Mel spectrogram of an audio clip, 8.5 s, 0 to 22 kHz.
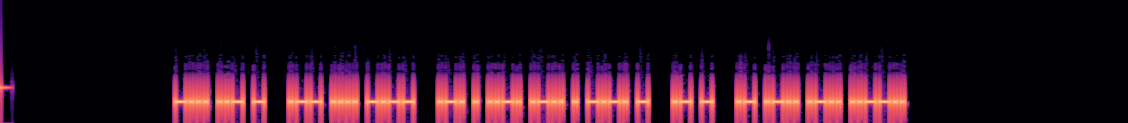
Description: Morse code, heard as a keyed tone, about 44 wpm, 700 Hz. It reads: BUT WHY REFLECT AT ALL?
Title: Sentences from Top 1500 Words 45wpm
